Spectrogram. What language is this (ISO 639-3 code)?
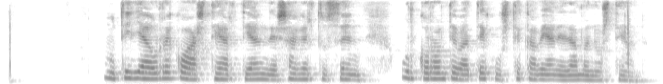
eus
